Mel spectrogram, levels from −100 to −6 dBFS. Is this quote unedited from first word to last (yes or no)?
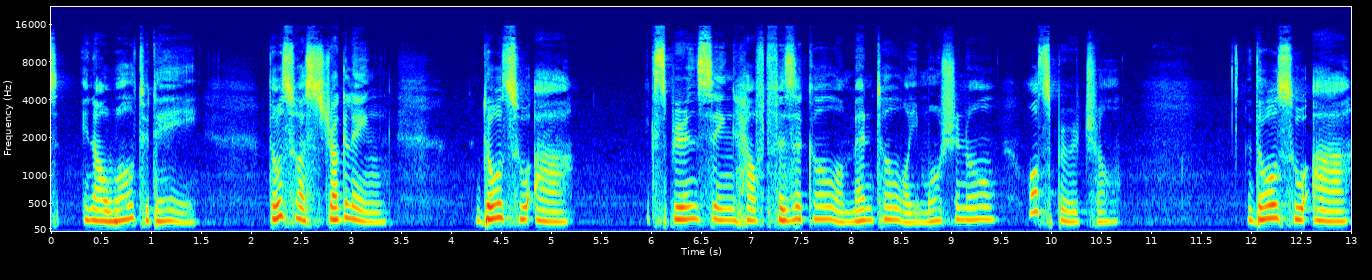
no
